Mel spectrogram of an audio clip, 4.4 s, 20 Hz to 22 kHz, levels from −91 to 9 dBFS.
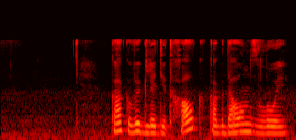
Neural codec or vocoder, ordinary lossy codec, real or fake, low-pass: none; none; real; none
